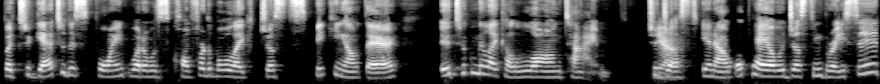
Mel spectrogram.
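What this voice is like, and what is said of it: Strong non-native English accent. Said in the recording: “I know I have like a very strong accent too... It's my second language.”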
